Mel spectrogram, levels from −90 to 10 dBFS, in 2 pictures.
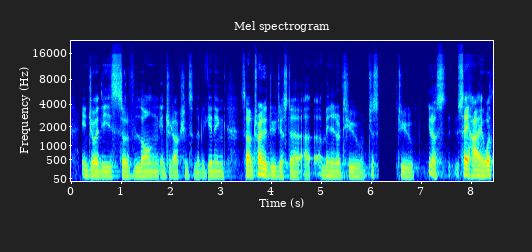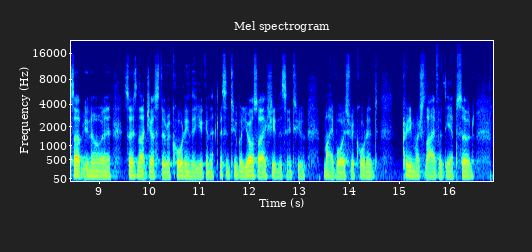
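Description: Speech, with two faults in the call audio. From 6.13 to 6.51 s there is a call audio freeze: the sound trails off briefly and then goes silent for about 320 ms. The likely cause is packets held up in transit so that the jitter buffer ran dry. Unlike a packet-loss dropout, nothing is missing afterwards. The speech resumes exactly where it stopped, so the 0.36 s gap is inserted time that adds delay, not lost audio. From 11.18 to 13.65 s comes a jitter buffer speed-up, with the speech playing at about 114% of normal rate and sounding hurried. The receiver is trimming short pitch-period slices, around 0.4 s in total, to shrink an overfilled buffer. What separates this from a resampling or tape-speed error is that the pitch stays where it was and only the pace increases.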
